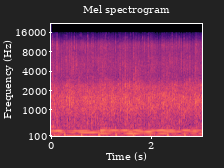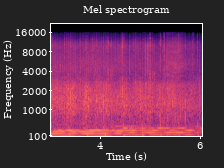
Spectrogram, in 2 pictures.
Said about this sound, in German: Lasst uns von Zürich allen Location einen großen Applaus geben.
